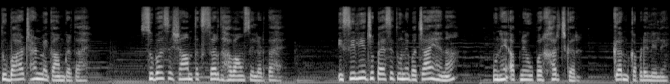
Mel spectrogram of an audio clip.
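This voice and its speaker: Woman voicing a gentle old mother; soft, mellow tone, higher pitch, talks fast. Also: faint music behind, close to an everyday voice. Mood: tender. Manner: soothing, motherly. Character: poor caring old mother, gentle and steady. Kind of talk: animated story voice acting.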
